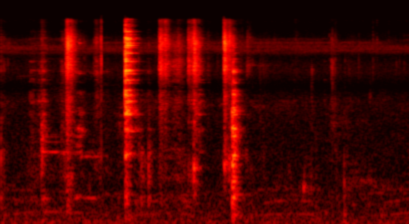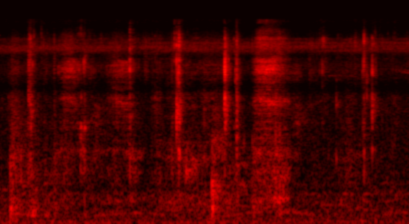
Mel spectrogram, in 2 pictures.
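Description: Chewing and crunching a mouthful of crisp, filled pani puri shells. A few sharp, loud crunches come in the first couple of seconds, then softer, wetter chewing.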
